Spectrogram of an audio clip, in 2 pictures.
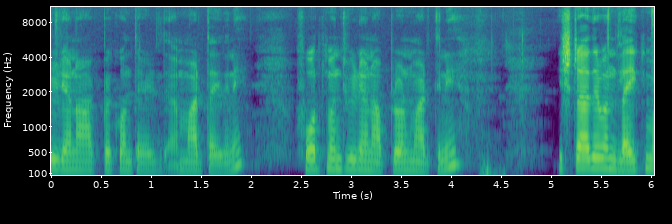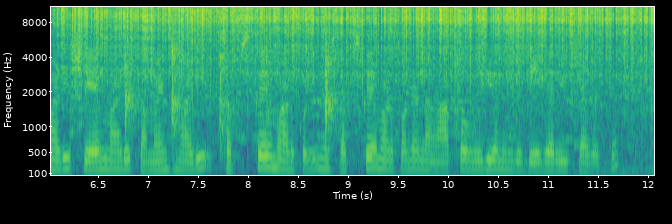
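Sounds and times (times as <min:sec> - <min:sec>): person speaking: 0:06.0 - 0:12.0
sparkler fizzing and crackling: 0:06.0 - 0:12.0.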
